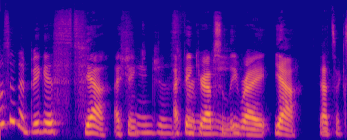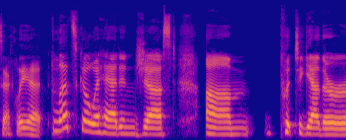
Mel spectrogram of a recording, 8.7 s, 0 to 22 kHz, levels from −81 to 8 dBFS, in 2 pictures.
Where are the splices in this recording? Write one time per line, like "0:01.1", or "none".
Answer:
0:05.0

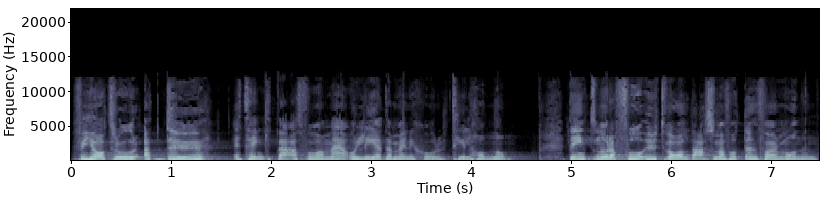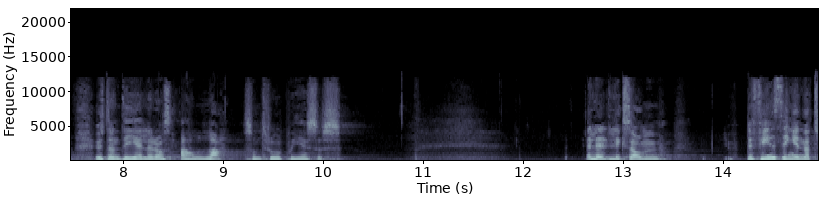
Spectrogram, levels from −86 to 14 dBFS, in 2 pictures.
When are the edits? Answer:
0:01.6
0:12.6

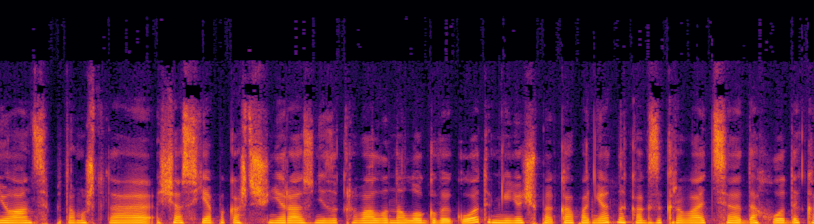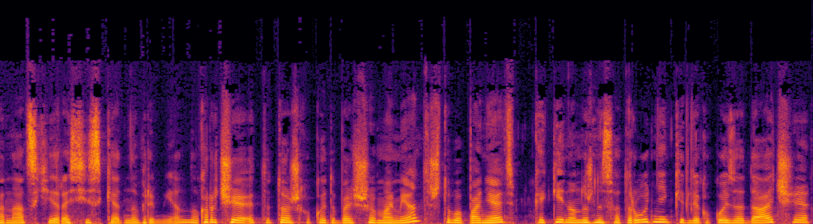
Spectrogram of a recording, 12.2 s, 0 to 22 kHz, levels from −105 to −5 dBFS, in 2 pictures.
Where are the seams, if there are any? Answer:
0:07.6

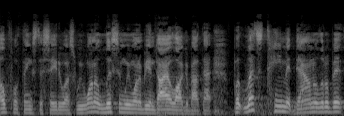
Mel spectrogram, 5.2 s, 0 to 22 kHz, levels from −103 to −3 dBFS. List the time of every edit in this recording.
none

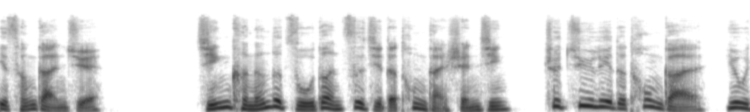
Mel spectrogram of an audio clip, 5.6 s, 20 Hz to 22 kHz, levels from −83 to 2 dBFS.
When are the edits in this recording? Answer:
0:04.0

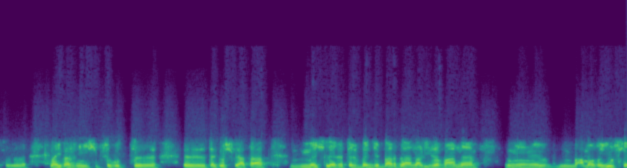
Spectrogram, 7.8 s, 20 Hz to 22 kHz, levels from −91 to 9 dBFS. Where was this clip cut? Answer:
0:03.6

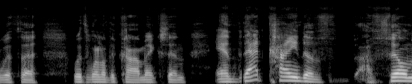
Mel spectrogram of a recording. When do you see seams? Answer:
0:02.4

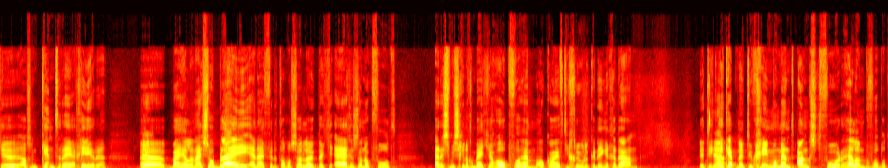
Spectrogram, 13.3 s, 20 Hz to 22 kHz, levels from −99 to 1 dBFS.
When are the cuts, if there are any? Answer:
none

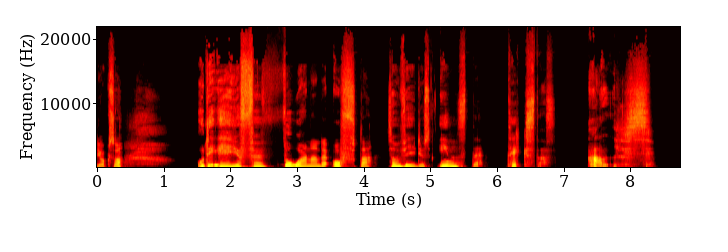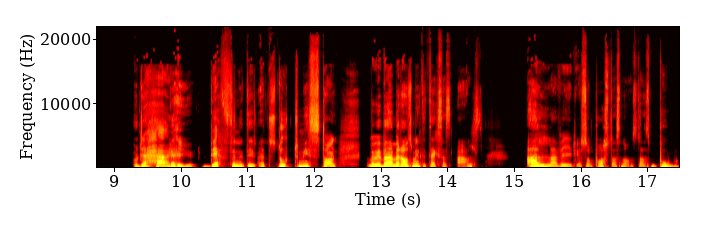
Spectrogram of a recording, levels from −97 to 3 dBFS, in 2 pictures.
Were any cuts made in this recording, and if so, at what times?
0:11.1
0:12.7

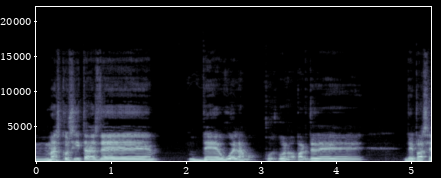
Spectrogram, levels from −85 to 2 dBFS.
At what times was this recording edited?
none

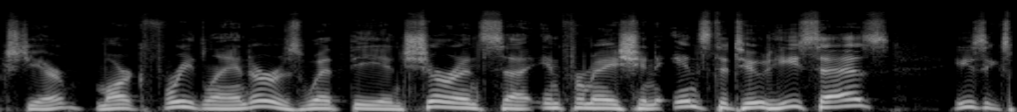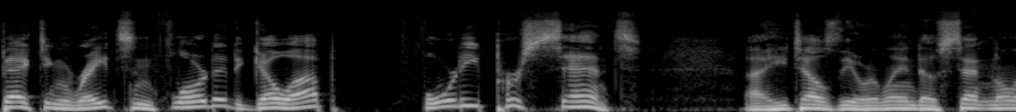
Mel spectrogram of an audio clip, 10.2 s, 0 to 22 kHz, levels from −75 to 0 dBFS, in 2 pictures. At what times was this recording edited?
none

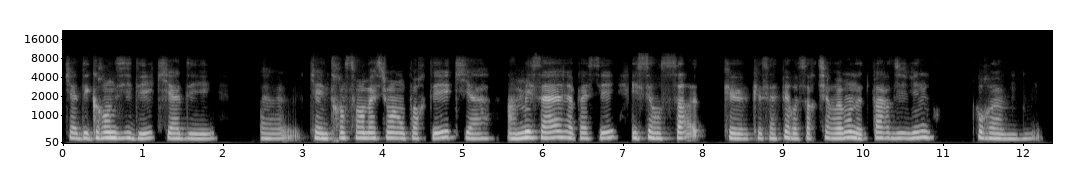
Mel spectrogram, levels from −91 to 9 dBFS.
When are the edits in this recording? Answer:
0:07.1

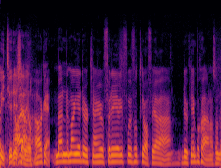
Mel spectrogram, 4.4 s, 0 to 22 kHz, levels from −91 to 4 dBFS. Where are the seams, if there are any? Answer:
0:01.0

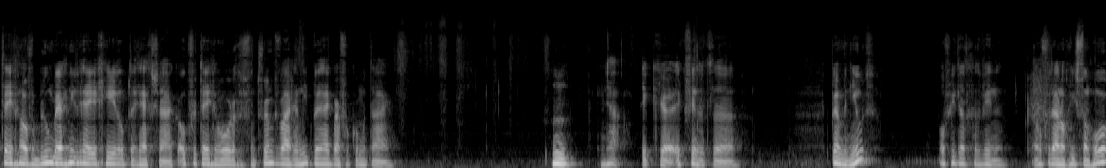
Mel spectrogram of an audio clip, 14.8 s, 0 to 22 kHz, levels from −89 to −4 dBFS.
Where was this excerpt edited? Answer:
none

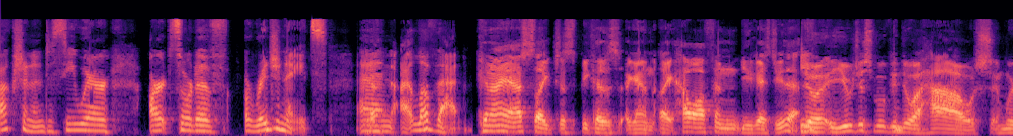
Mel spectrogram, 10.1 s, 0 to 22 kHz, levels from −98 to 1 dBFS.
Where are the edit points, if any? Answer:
0:04.7
0:06.6
0:08.0

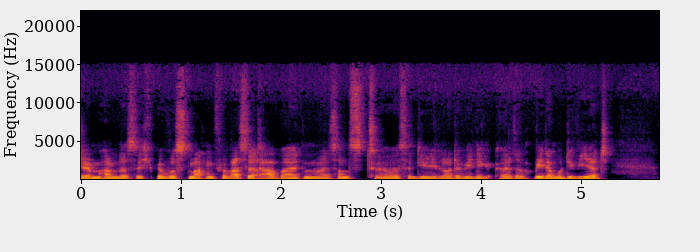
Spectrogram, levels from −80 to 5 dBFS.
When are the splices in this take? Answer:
0:01.8

